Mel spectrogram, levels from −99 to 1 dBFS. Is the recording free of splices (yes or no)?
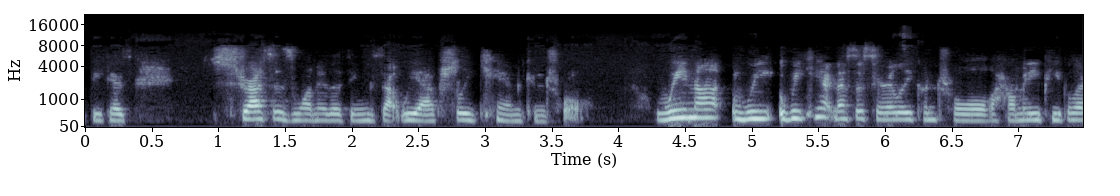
yes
